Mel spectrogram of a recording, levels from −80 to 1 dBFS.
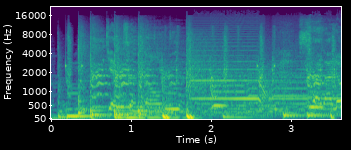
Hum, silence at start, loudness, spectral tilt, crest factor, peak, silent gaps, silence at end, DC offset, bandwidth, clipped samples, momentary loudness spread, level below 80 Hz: none; 0 s; -12 LUFS; -5 dB/octave; 12 dB; 0 dBFS; none; 0 s; under 0.1%; 16.5 kHz; under 0.1%; 5 LU; -20 dBFS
